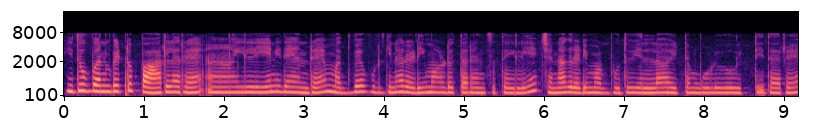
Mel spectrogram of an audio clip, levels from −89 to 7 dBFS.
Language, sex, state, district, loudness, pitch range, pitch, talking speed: Kannada, female, Karnataka, Raichur, -19 LUFS, 225-255 Hz, 235 Hz, 130 wpm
